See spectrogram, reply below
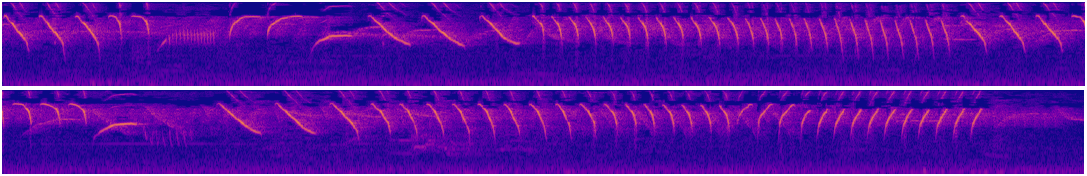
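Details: Canary song meant to get a silent canary singing: long, fast rolling trills of quick repeated notes broken by swooping whistled slurs, continuing for about ten seconds with little pause.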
